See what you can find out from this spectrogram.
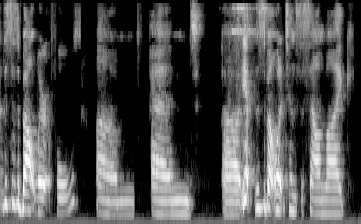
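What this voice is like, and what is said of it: Put-on London English accent. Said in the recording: “English accent ... I'm a bit out of practice ... so shooting for a London accent. ... Yes ... you could pass for being in London”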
